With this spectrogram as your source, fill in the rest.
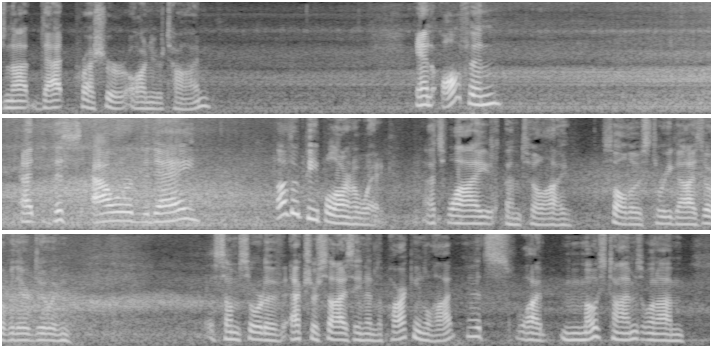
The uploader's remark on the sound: During today's ten-minute walk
